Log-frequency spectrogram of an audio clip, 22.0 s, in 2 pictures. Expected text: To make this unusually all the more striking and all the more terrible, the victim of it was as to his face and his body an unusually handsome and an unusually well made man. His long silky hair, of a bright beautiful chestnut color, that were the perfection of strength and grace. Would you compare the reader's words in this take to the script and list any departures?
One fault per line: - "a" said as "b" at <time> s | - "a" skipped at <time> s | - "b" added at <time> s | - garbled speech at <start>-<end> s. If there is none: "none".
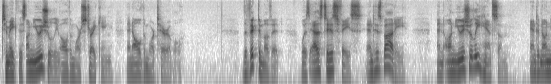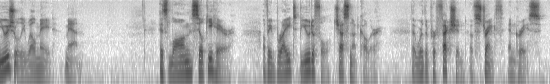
none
